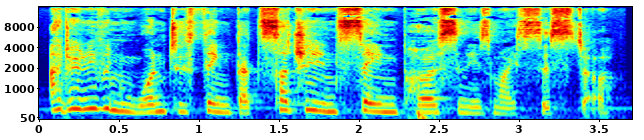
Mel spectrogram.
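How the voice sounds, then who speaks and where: A woman voicing a betrayed older sister who talks in a flat, cold, restrained way. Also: a little high, fairly quick, faint music behind. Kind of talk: narrated drama voice-over.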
